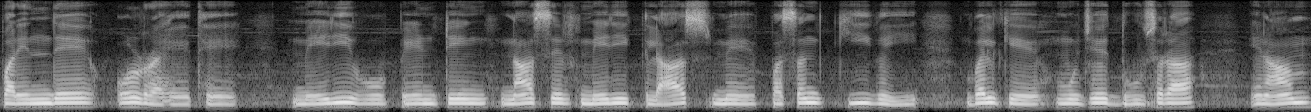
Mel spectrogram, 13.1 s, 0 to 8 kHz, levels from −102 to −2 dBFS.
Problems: none marked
